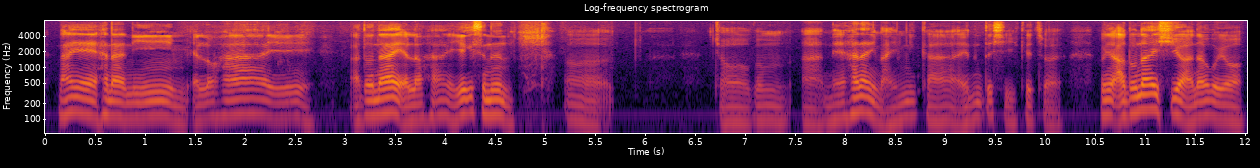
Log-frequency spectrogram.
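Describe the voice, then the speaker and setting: A man giving a casual, musing Bible lesson, thinking aloud with many fillers and slowly sounding out words before explaining them. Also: low-pitched, no room sound. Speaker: Bible Hebrew teacher.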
